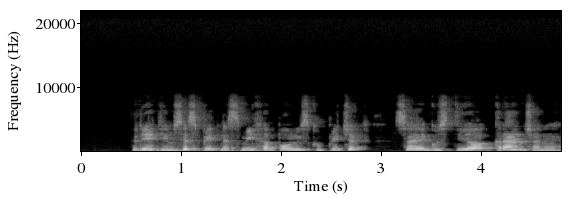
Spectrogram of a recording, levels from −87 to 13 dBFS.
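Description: A short stretch of speech with nothing technically wrong to point to anywhere along it.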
